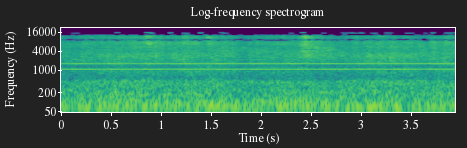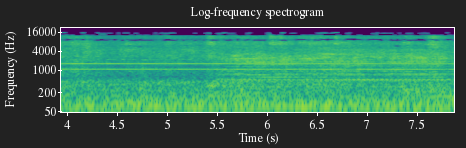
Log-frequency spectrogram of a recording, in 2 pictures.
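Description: Loaded welded-rail cars of a BNSF rail train rolling past at steady speed, giving a continuous low rumble of wheels on track. Two thin steady tones ring above the rumble, and a further pitched tone joins in about five and a half seconds in.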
